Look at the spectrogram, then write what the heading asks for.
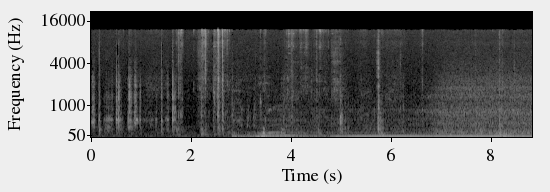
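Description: Car keys jangling with a few clicks, then about three seconds in a Honda car's engine starts and settles into a steady idle.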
